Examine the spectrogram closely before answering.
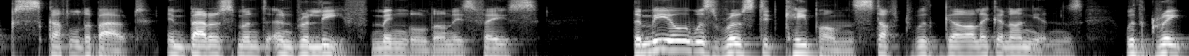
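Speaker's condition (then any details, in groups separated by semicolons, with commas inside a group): No condition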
